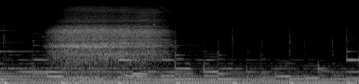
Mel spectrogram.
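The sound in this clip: A deep inhale through the nose during a guided breathing exercise: one long, airy, hissing intake lasting over a second, over steady soft background music.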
